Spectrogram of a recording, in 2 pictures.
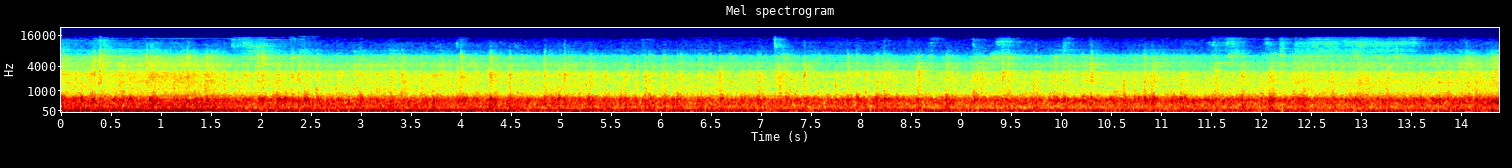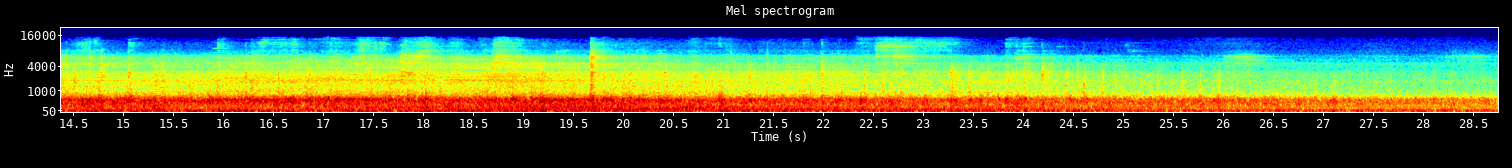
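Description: Passenger train cars rolling past over a level crossing: a steady rumble and rattle of steel wheels on rail, with a low rumble strongest at the start. It fades over the last few seconds as the end of the train moves away.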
